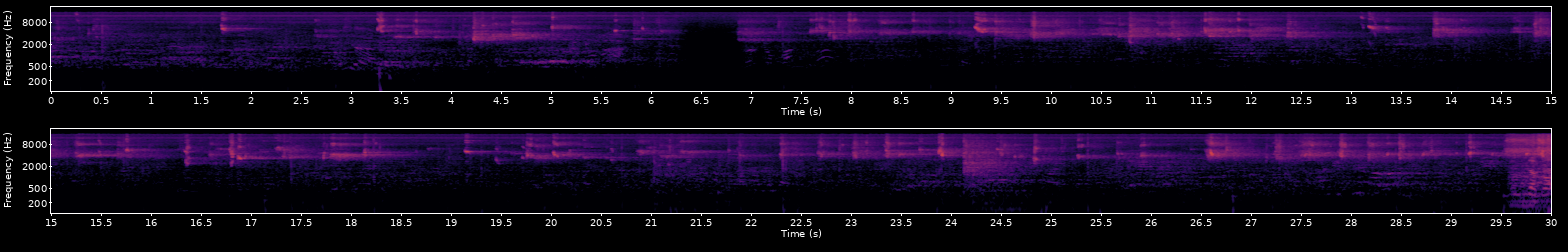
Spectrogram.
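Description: Faint basketball court ambience: basketballs bouncing on the court floor, heard in a large hall with indistinct voices.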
